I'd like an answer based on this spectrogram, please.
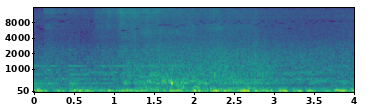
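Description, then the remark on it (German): Steady Indian Ocean surf rolls onto the coast of Zanzibar shortly after 6 a.m. as the sun rises, a continuous broad wash of waves with low rumbling swells and some wind buffeting the microphone, no voices present. “Es ist kurz nach 6 Uhr morgen in der Früh und die Sonne hebt sich langsam über dem Indischen Ozean. Und ich beginne mit meinem Morgenspaziergang an der Küste von Sansibar.”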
